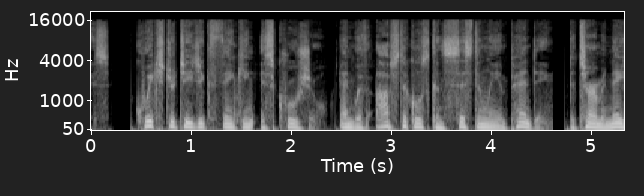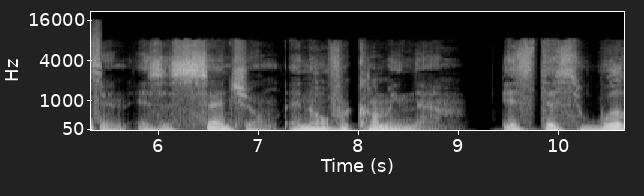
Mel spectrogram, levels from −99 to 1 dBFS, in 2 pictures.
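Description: A speech recording with a section at the wrong speed: from 5.43 s to the end, playback runs at half speed, so the speech drops roughly ten semitones and drags slowly, with pitch and tempo shifting together. This likely comes from that segment being resampled or played against the wrong clock rate.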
